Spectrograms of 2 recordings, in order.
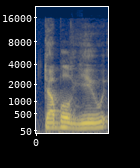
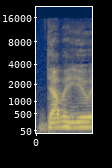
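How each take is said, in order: First: The letter is said carefully, every sound pronounced. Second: The letter is said sloppily, with sounds dropped. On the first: The speaker calls it right. "W is" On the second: The speaker calls it wrong. "W is not a letter"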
